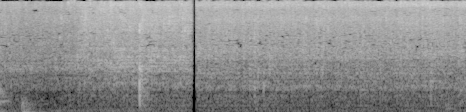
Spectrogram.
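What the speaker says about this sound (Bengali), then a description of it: "এই যে এখন মাছটি ভেজে নিই, তেল গরম হয়ে গেছে" A fish frying in hot oil in a home kitchen, giving a steady moderate sizzle with a few sharp pops and one brief dropout, no voices.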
